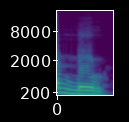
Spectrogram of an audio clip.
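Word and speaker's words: name: ए की मात्रा लिख देंगे, हो जाएगा नेम। ई साइलेंट होगा नेम।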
